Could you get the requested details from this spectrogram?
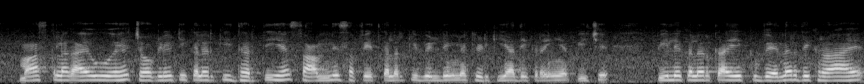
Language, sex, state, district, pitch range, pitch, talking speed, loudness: Hindi, male, Uttar Pradesh, Jyotiba Phule Nagar, 180-200 Hz, 195 Hz, 195 wpm, -15 LUFS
